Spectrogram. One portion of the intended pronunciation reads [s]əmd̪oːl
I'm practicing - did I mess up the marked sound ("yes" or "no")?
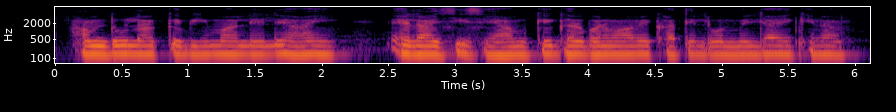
yes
